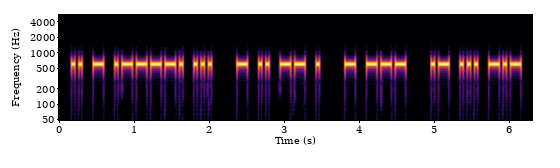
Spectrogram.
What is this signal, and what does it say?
Morse code, heard as a keyed tone, about 25 wpm, 600 Hz. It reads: IT'S TIME TO ASK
